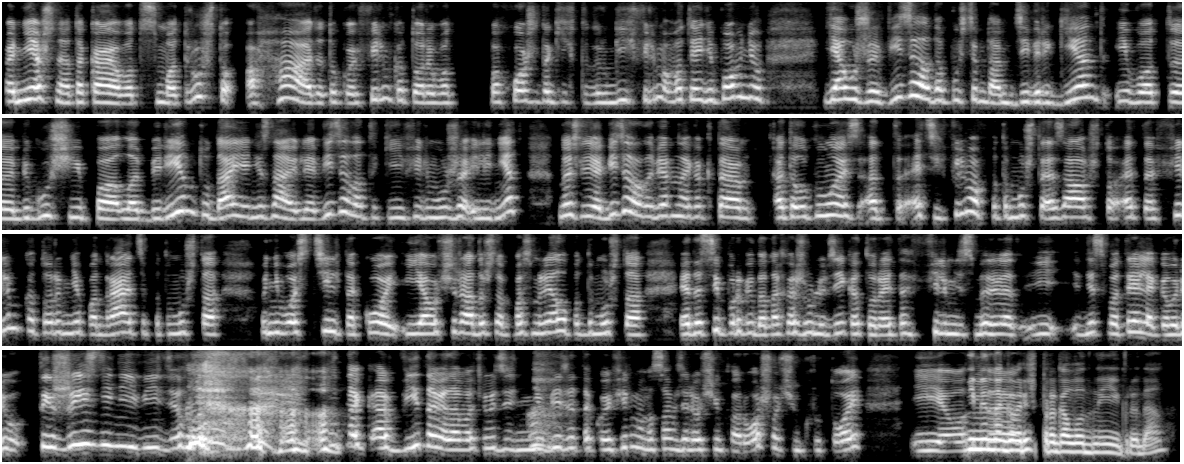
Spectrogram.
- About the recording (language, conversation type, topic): Russian, podcast, Какой фильм сильно повлиял на тебя и почему?
- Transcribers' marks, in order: laughing while speaking: "Ты жизни не видела!"; laugh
